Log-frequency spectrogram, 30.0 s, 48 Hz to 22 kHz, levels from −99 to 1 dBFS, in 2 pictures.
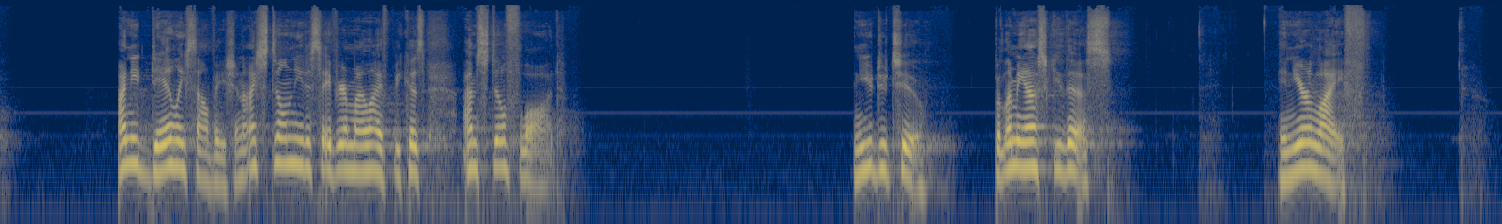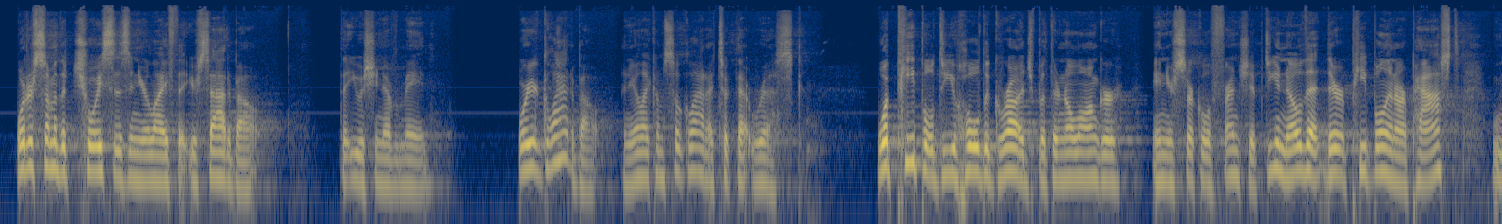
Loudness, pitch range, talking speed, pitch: -27 LUFS, 155-220 Hz, 175 wpm, 190 Hz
